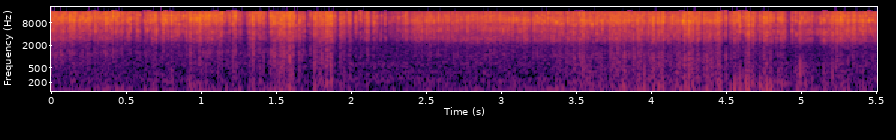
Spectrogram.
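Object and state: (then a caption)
Velcro plastic hair rollers scratched. Two pink hollow velcro hair rollers, with plastic mesh cores and nylon hook bristles, are held together and rubbed and scratched with long manicured nails and fingertips. The result is a steady, bright, crackly scratching rasp that stays high, with soft low thumps from handling.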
